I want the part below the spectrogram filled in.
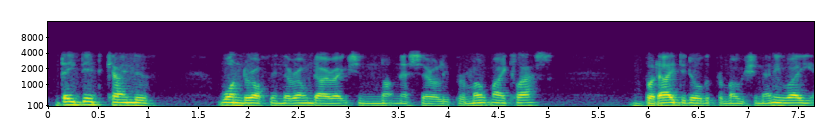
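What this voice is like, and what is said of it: Strong regional accent. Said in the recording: “it's the accent. It took me a minute to understand what you had said there ... My wonderful Game of Thrones accent”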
